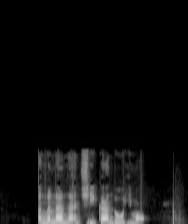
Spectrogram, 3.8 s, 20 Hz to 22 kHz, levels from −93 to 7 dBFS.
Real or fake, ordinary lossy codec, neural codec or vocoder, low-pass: real; AAC, 48 kbps; none; 7.2 kHz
